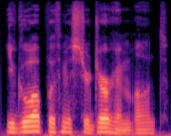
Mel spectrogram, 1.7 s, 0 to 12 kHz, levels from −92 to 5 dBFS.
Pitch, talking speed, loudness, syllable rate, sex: 100 Hz, 245 wpm, -17 LUFS, 5.1 syllables/s, male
